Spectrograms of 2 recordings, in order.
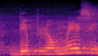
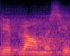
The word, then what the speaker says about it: diplomacy: Then the last one is pharmacy, जो ज़्यादातर लोग मिस प्रोनाउंस करते हैं. pharmacy नहीं बोलेंगे, pharmacy, pharmacy, pharmacy. And the last one word is diplomacy नहीं बोलेंगे, diplomacy बोलेंगे.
